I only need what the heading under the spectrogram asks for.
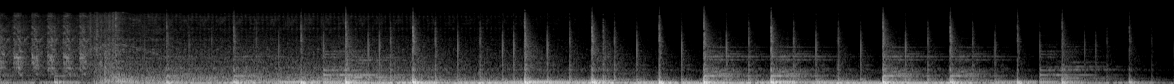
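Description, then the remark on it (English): A car engine cranks over as the driver turns the ignition, with a brief grinding burst, catches, and settles into a steady rumbling idle with faint rhythmic ticks and knocks. No one speaks. “After getting settled in the car, Lindsay takes another look at James and turns the ignition.”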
